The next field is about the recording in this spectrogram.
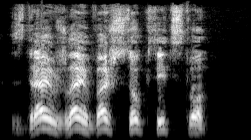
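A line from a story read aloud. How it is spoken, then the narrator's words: Delighted loud laughter. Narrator (Russian): Мартыновский захохотал, придя в восторг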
